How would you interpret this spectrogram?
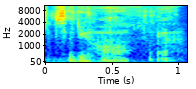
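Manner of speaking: whispered under the breath; whispering. Real, not acted. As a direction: whisper it to yourself. Muttering the destination to himself.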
